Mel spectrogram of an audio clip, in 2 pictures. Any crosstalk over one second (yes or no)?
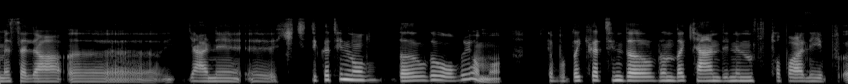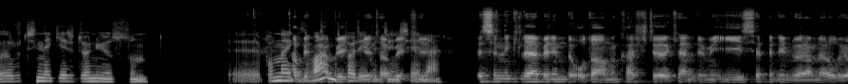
yes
